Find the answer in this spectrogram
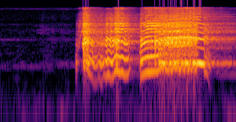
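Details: One crow from a Javan green junglefowl, used to tutor newly caught or reluctant birds and to lure wild ones: a husky short note, then a louder sustained rasping note ending in a faint fading whine.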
